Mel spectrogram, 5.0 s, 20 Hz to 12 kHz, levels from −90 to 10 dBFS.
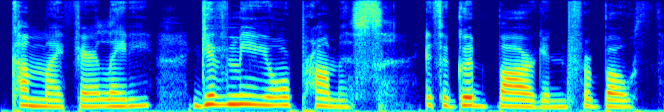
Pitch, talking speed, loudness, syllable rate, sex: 210 Hz, 170 wpm, -18 LUFS, 4.4 syllables/s, female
